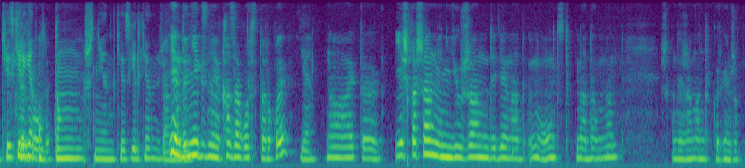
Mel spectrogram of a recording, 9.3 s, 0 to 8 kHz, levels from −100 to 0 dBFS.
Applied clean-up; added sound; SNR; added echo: none; none; none; none.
